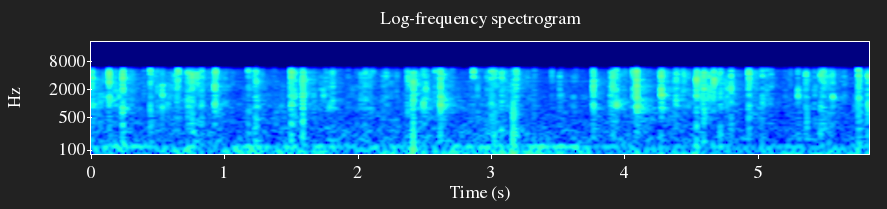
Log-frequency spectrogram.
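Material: Plastic foil.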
